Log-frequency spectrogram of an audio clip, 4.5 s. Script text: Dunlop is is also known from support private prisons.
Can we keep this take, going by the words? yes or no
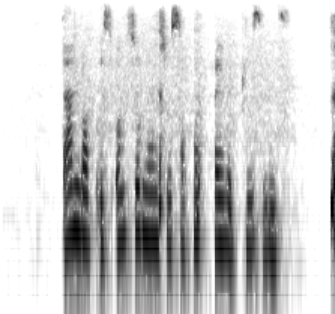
no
